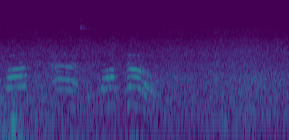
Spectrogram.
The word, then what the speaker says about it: Ua Pou: choices and and it's called uh it's it's pronounced wapo.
